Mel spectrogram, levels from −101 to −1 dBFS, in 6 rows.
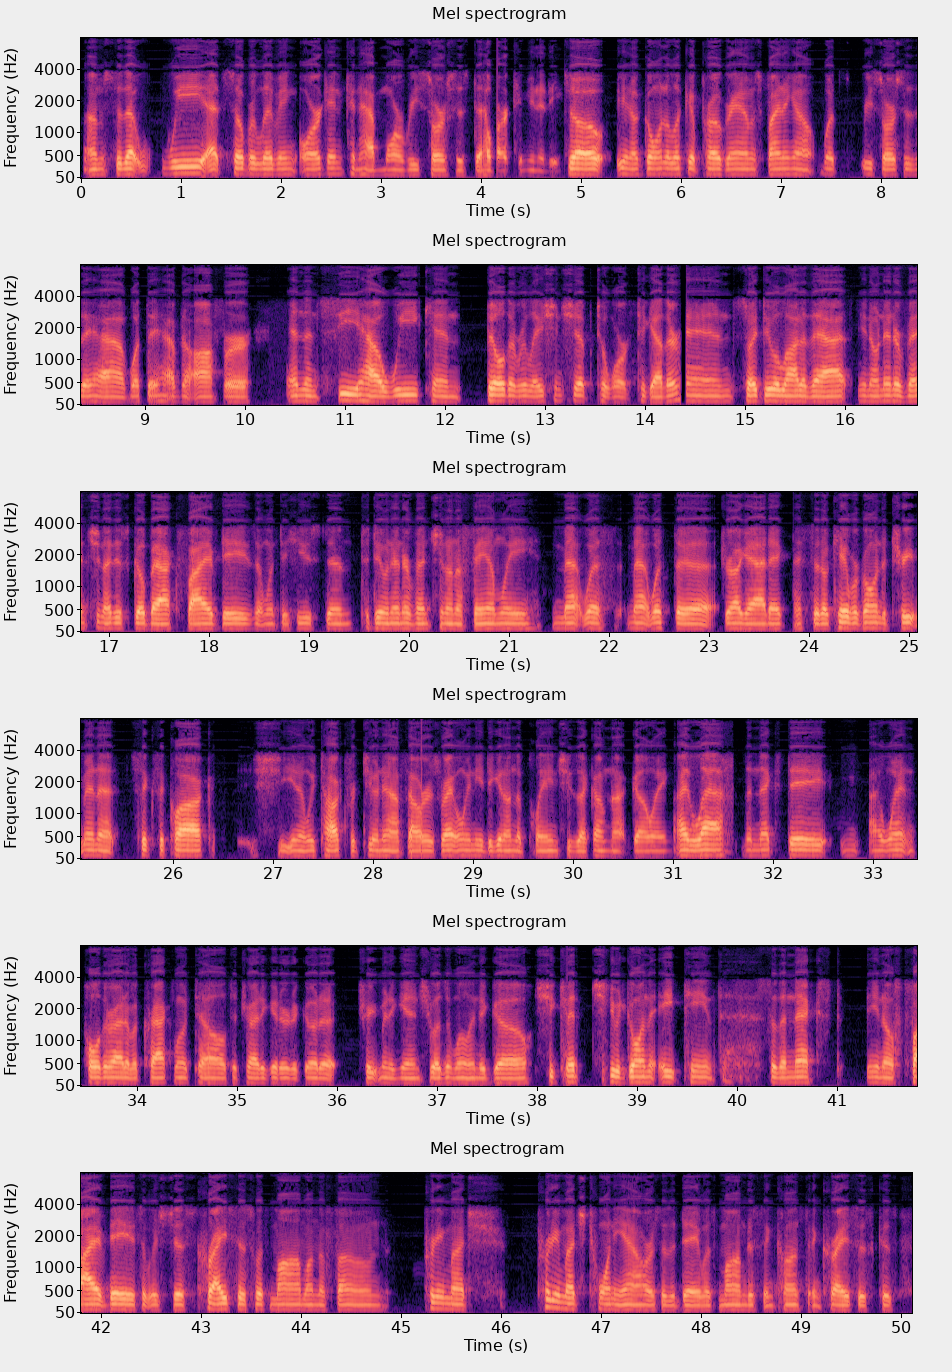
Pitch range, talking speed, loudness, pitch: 105-115 Hz, 225 wpm, -23 LUFS, 110 Hz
